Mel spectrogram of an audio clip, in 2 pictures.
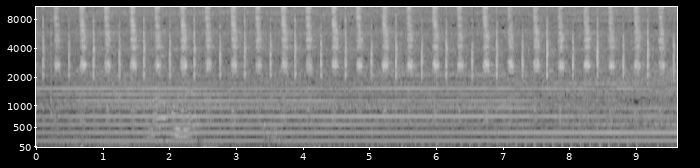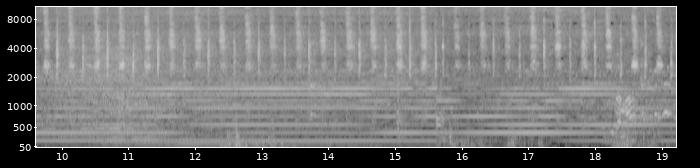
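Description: Mini milking machine running with its teat cups on a cow's udder: a steady hum from the vacuum pump motor under fast, regular clicking from the pulsator.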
